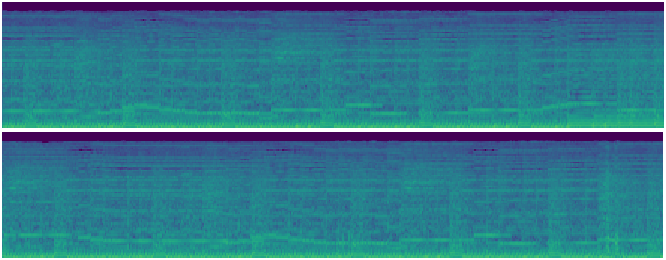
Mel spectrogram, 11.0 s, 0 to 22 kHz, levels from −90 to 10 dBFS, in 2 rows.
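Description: DAB burbling breaks in three times: 6.32 to 6.37 s, 8.26 to 8.43 s, and 10.54 to 10.64 s. Weak reception lets bit errors, roughly 0.15 to 0.2 percent, slip past error correction. Wrong samples put short blips of noise in single sub-bands over the sound.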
